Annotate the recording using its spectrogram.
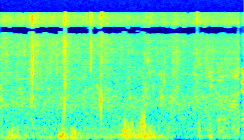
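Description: An iguana thrashing in canal water on the end of a catch pole's line, splashing in three surges, with wind buffeting the microphone.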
